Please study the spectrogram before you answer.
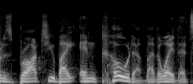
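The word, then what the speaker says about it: Nkoda: Steve this episode is brought to you by encoder by the way that's spelled NK Oda this app is like Netflix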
